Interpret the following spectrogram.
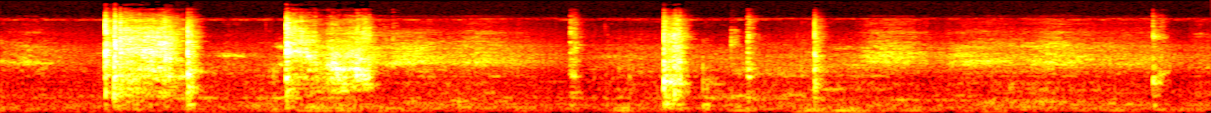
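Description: A spoon scraping twice against cookware, followed by a few light metallic clinks of kitchen utensils.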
